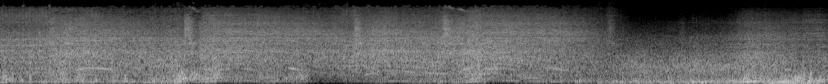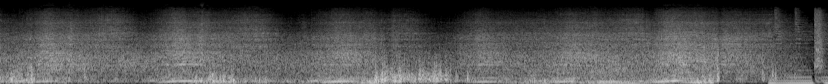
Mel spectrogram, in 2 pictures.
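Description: A 2020 Toyota Highlander's 3.5-liter V6 engine revs up and down several times, rising and falling surges of mid-pitched engine noise heard fairly close through the exhaust.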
